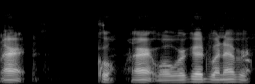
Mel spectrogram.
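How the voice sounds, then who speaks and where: A man's voice: fairly low pitch, little pitch movement, brisk, background noise. A man co-hosting a casual podcast, playful and teasing. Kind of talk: casual group chat on a voice call.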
